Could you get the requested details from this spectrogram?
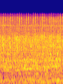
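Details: Toyota Fielder idling smoothly after injector cleaning (injectors tested, flow corrected); previously misfiring and lacking power, fuel filter in tank to be replaced. Steady, even low idle, no stumble or skipped beats, running on all cylinders.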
